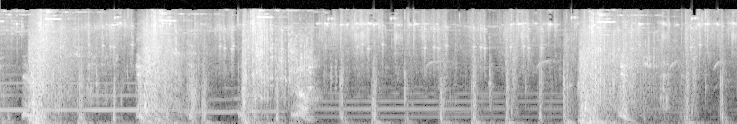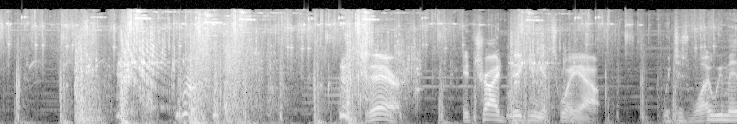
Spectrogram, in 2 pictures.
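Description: Plastic pieces smash apart with clattering crashes.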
